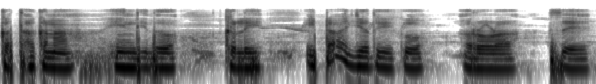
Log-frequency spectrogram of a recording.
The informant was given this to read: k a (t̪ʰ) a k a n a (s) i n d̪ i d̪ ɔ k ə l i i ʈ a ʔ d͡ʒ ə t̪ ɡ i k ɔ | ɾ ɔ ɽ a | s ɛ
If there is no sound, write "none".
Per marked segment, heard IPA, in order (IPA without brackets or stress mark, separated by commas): t̪ʰ, h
